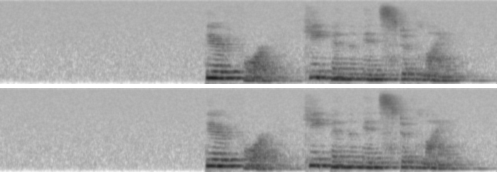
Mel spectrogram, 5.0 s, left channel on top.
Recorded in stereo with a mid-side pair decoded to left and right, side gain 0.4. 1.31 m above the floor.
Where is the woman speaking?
5° left, 2.5 m; by 4.5 s 55° right, 3 m.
